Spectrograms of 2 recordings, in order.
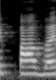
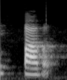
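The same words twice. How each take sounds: First: पावर with an American sounded final r; American pronunciation. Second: पावर with a British silent final r; British pronunciation. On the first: Teacher demonstrates American English, American pronunciation. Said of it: "American English में इसे पावर". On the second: Teacher contrasts British English, British pronunciation. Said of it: "British English में पावर". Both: Shown as a demonstration.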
